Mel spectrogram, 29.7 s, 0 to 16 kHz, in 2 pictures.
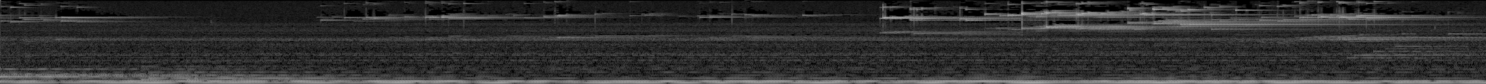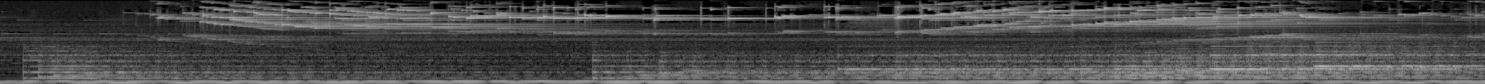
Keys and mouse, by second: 0.2 click, 0.6 click, 0.6 typing, 2.6 -, 2.8 -, 2.9 -, 4.4-5.2 typing, 6.2 click, 7.7 click, 8.4 click, 10.1 click, 10.3-12.7 drag, 10.3 typing, 15.1-20.7 drag, 21.7-24.6 drag, 25.0-25.5 typing, 26.6 click, 28.4 click, 28.8-29.5 typing.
